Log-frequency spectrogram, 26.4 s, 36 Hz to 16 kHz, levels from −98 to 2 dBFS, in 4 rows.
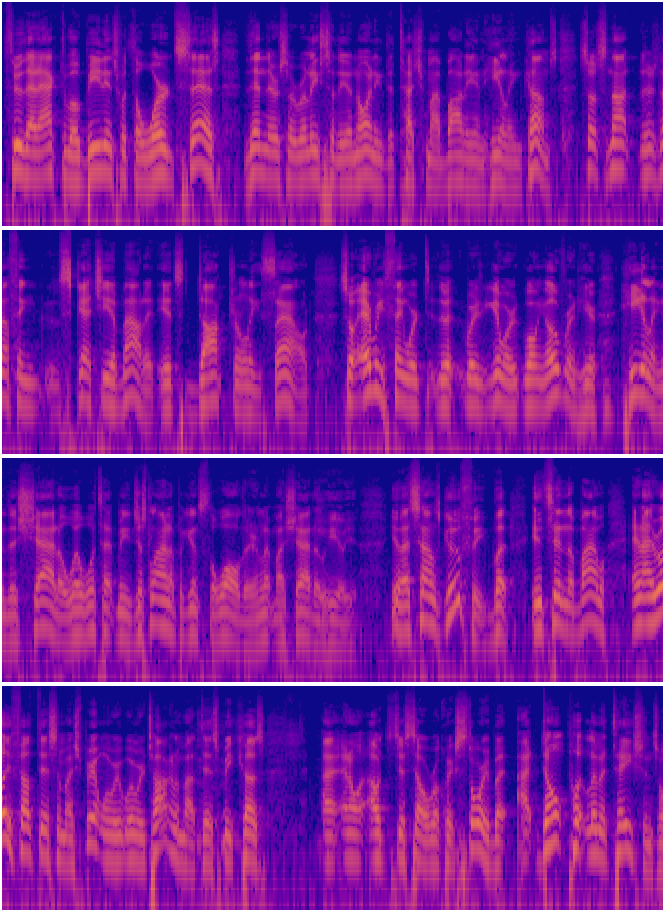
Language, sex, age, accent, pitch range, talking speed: English, male, 60-79, American, 125-160 Hz, 245 wpm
